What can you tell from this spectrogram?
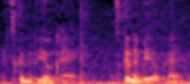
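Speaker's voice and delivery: soft, soothing quoted dad; gently reassuring, like a calm father; imitating dad's soft reassurance. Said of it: "he'd be like".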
